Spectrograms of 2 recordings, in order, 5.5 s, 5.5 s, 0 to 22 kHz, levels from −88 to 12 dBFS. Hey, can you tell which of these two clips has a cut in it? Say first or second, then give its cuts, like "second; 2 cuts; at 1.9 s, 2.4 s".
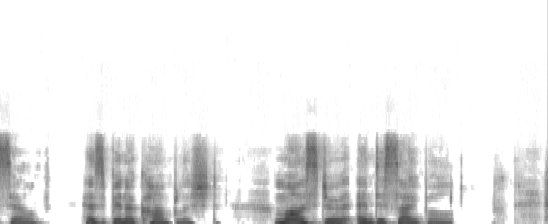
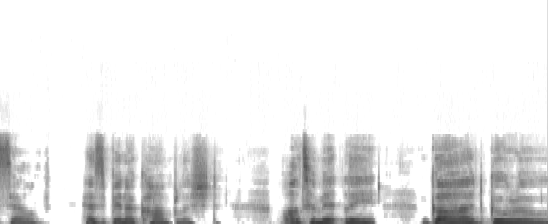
second; 1 cut; at 2.7 s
